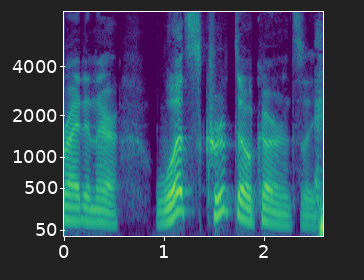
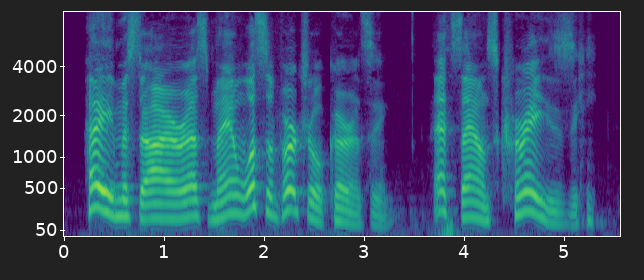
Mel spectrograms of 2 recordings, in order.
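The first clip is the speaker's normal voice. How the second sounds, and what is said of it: Put-on Alabama man accent. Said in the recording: “That's a pretty good Alabama man accent right there.”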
